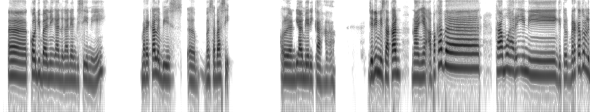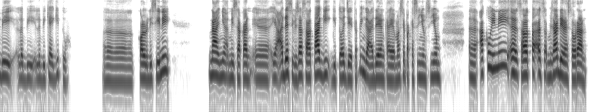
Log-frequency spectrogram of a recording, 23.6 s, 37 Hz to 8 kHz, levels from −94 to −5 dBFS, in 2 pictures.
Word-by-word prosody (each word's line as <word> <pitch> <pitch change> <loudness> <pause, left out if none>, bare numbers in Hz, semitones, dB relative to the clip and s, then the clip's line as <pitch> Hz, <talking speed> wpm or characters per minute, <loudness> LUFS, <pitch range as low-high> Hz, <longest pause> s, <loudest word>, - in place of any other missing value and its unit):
Eee, 210 -2 +3
kalau 230 -1 +2
dibandingkan 195 -3 -2
dengan 175 0 -5
yang 170 - -12
di 165 - -10
sini. 165 -4 -8 0.9
Mereka 195 +6 +2
lebih, 180 -5 -6 0.2
eee, 165 -3 -6
basa-basi. 190 - -4 1.0
Kalau 185 - -4
yang 180 -1 -2
di 195 - -1
Amerika 180 -2 0
heeh. 155 -1 -15 0.6
Jadi 215 +5 +2
misalkan 230 +1 +6 0.2
nanya, 200 0 +1
"Apa 230 - -3
kabar, 305 -3 +5 0.3
kamu 275 +1 +4
hari 260 0 -3 0.2
ini?" 215 -2 -1
Gitu, 190 +2 -8
mereka 225 +10 -1
tuh 325 - -1
lebih 205 -5 -3 0.2
lebih 180 -1 -9
lebih 180 -1 -10
kayak 200 +3 -7
gitu. 160 -6 -16 0.7
Eee, 160 -1 -10
kalau 185 -1 +1
di 180 - -7
sini 210 +9 0 0.8
nanya 215 -2 +3
misalkan, 185 -1 -1
eee, 180 0 -8
ya 200 - -1
ada 235 +3 +5
sih 215 - -7
misal 215 +3 +1
"selamat 200 0 +1
pagi" 225 -3 +6
gitu 175 +3 -8
aja 185 -2 -3
ya, - - -35
tapi 255 +7 -7
nggak 175 - 0
ada - - +1
yang - - -11
kayak 170 -1 -2
masih 180 +3 -5
pakai 190 -1 -5
senyum-senyum, 195 +1 -6 0.6
eee, 185 -1 -5
aku 240 +8 +1
ini, 330 +4 0
eee, 240 -1 +4
salet 220 0 +5
ta 245 - +2
e - - +5
sem 225 -2 -7
misalnya 235 +4 +5
di - - +4
restoran, 185 0 +2
195 Hz, 170 wpm, -24 LUFS, 180-230 Hz, 1.0 s, misalkan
